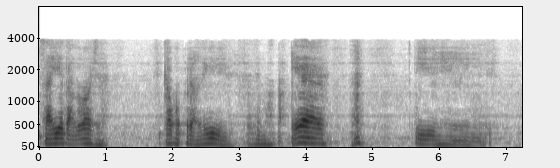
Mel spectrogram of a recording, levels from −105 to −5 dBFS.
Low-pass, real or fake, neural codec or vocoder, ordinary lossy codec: 7.2 kHz; fake; codec, 24 kHz, 1 kbps, SNAC; AAC, 16 kbps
